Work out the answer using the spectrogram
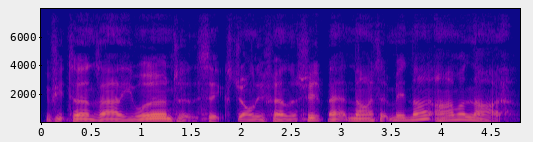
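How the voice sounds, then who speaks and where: A man puts on a shifty waterside informer who whines and insists, his voice jumping high with indignation. The sound is dry and close. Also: lively intonation, moderate pace, a little mellow, no room sound, natural voice. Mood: insistent. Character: shifty, whining riverside informer, middle-aged man.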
